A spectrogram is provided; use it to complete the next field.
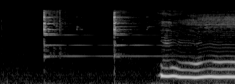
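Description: A crystal glass is struck twice, each tap giving a bright clink followed by a clear ringing tone that fades. Then a voice begins holding a long, steady sung note next to the glass, an octave lower than the glass's resonating frequency.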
